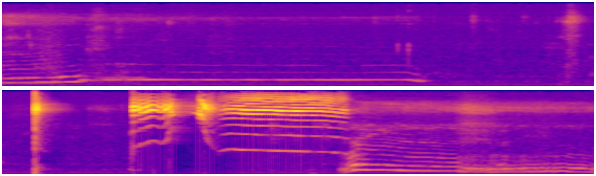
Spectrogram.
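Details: A female Boxer dog howls in long, steady, mournful tones in response to a shrill squeaky toy that squeals between her howls.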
